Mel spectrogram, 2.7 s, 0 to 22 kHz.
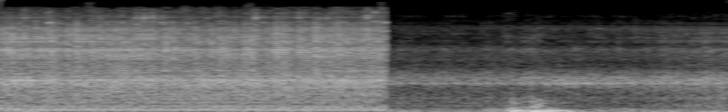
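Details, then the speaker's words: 1978 Ford A64 wheel loader just bought: a steady, even idle with no knocks or misses, and full oil pressure shown. "Engine sounds good. It says that we've got all the oil pressure."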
